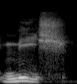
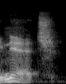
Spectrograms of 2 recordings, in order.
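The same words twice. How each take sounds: First: It uses a pronunciation not used in the South. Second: It uses the pronunciation used in the South. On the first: "we don't say niche down here in the South" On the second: "we say niche"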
